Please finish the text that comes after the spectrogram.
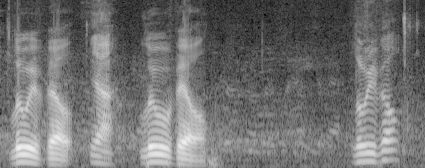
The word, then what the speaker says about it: Louisville: or I are about to be smacked for pronouncing L lville wrong Louisville yeah Louisville Louisville it's not e louville louville and with that southern draw it's lville well then how do they feel about just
